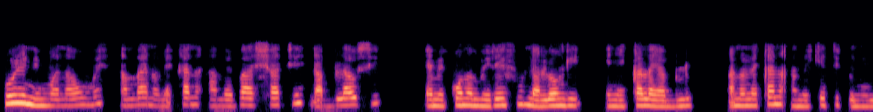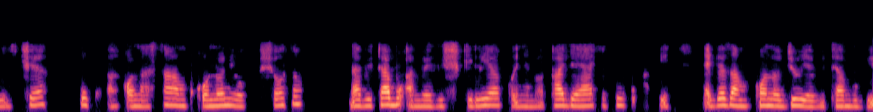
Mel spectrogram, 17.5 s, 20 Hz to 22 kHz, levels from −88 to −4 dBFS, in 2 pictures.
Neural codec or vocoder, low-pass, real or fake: codec, 16 kHz, 4 kbps, FreqCodec, smaller model; 5.4 kHz; fake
